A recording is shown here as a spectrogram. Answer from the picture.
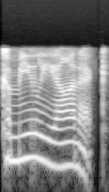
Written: chameleonic

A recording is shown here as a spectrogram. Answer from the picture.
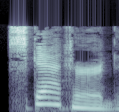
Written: scattered

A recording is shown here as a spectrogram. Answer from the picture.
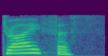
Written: Dreyfus

